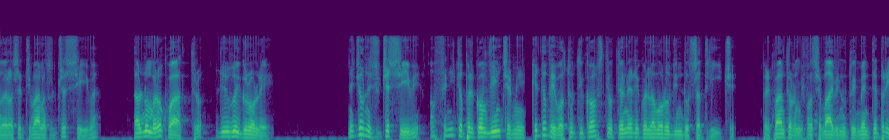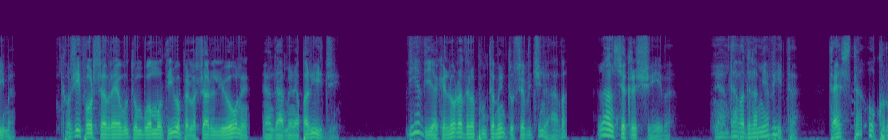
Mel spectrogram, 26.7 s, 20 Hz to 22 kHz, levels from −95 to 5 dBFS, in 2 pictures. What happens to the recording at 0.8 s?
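At 0.8 s, as everywhere in the speech, the resampler is restarted on every block. The converter treats each 40 ms block in isolation during a conversion from 48 kHz down to 16 kHz. At each block edge it has no real neighbouring samples to work from, so a small error lands there. Because the errors arrive every 40 ms, they form a steady 25 Hz train of ticks that is heard only while speech is present.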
